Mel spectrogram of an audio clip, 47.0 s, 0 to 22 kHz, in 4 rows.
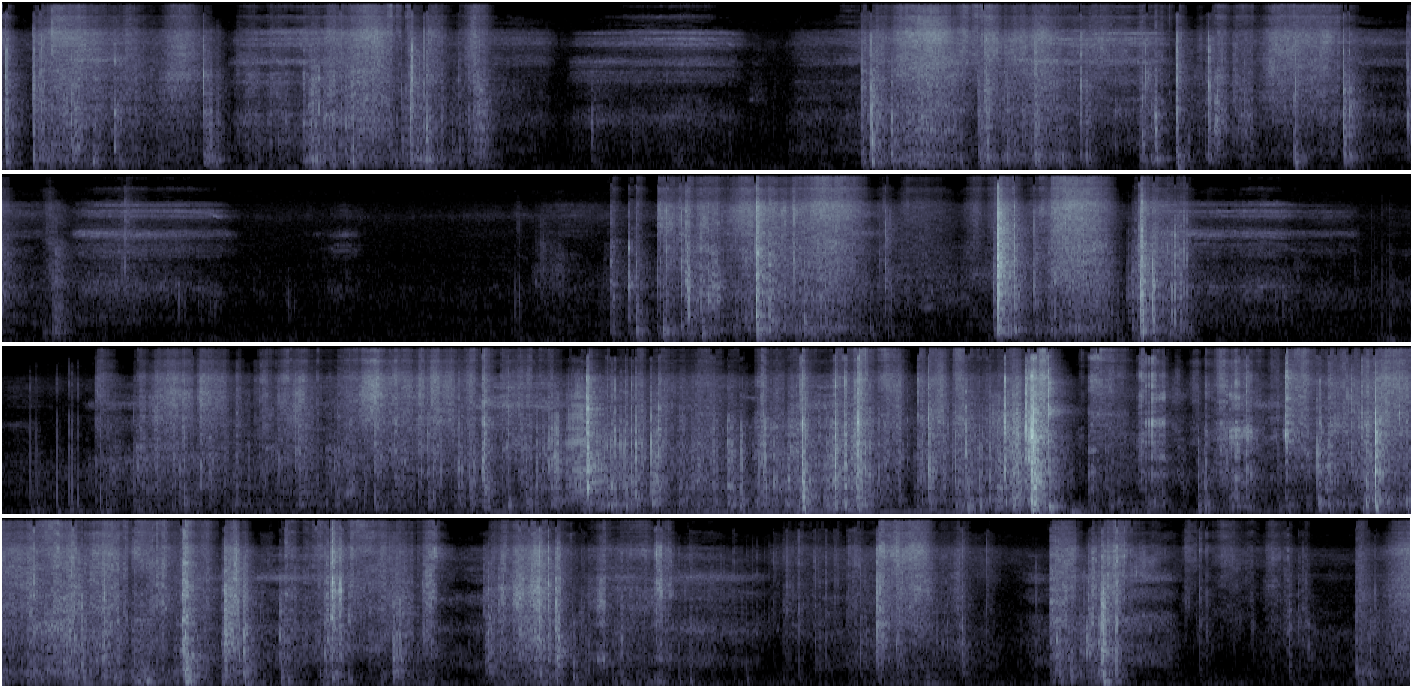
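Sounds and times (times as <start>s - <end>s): packaging rustling and tearing: 16.8s - 21.7s, 23.8s - 41.0s, 41.7s - 43.4s.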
